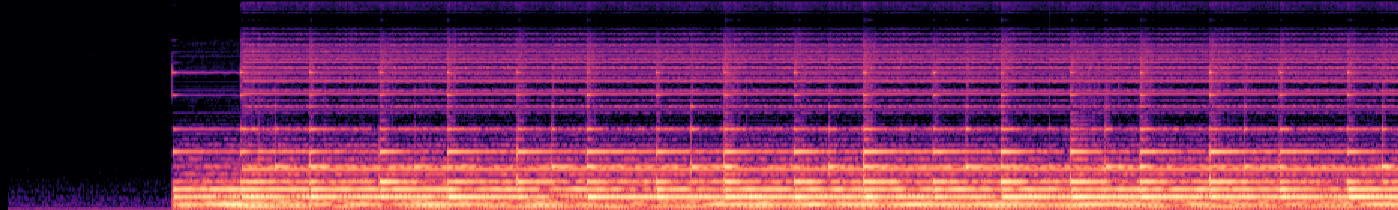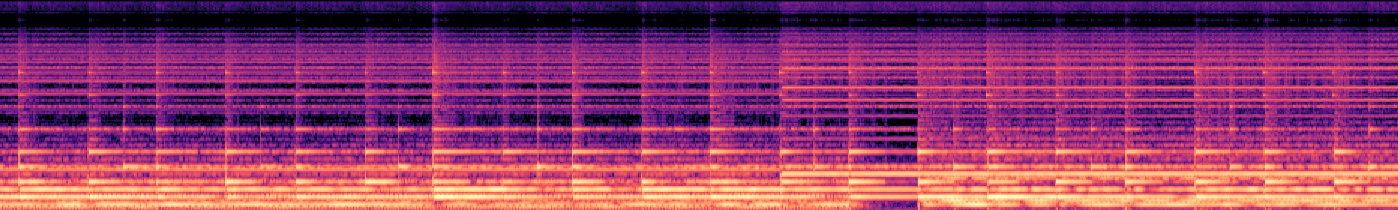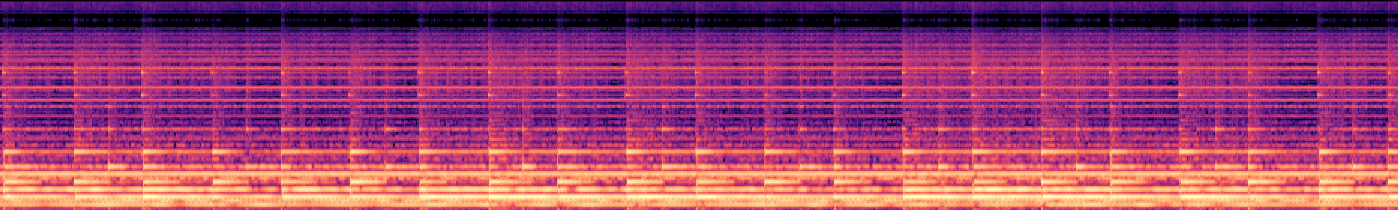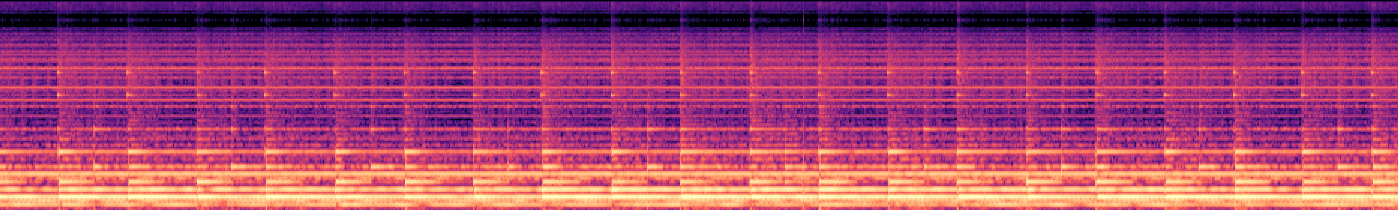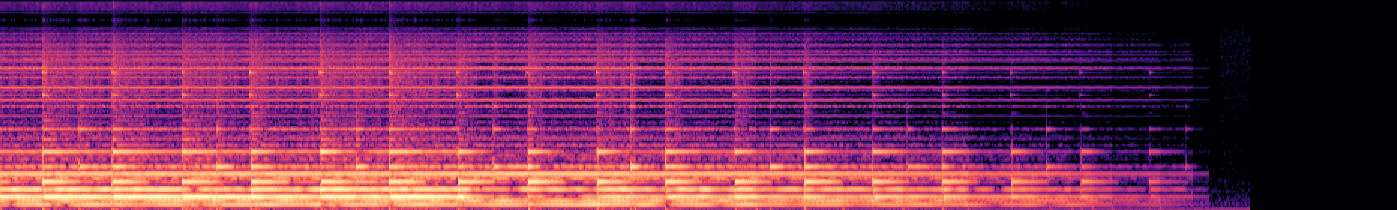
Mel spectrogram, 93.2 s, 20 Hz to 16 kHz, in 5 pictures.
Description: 32 : 6 = 3 : 16  zwei Oktaven und Quarte
im Säulentakt erklingen.
Da der Tempel aber nicht allein aus Säulen besteht, legen wir das  Intervall von der Gesamtbreite zur Höhe als liegendes Intervall  unter den Rhythmus.
Zu den Säulen und dem Gesamtintervall der Giebelseite und der Längsseite sind auch die Stufen und das Gaison in der Mitte, unten und oben zu hören.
